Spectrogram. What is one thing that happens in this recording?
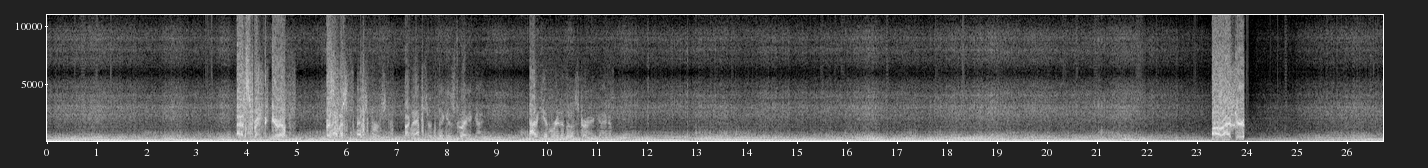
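A small propeller plane's engine drones steadily and loudly from close by.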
